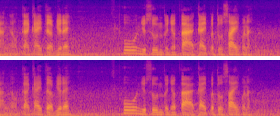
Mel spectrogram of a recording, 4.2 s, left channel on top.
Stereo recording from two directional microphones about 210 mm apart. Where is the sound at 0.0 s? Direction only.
15° right (ahead or behind).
